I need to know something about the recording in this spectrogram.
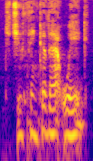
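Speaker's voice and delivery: ordinary talk, nothing marked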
